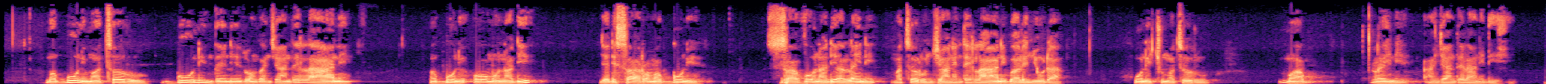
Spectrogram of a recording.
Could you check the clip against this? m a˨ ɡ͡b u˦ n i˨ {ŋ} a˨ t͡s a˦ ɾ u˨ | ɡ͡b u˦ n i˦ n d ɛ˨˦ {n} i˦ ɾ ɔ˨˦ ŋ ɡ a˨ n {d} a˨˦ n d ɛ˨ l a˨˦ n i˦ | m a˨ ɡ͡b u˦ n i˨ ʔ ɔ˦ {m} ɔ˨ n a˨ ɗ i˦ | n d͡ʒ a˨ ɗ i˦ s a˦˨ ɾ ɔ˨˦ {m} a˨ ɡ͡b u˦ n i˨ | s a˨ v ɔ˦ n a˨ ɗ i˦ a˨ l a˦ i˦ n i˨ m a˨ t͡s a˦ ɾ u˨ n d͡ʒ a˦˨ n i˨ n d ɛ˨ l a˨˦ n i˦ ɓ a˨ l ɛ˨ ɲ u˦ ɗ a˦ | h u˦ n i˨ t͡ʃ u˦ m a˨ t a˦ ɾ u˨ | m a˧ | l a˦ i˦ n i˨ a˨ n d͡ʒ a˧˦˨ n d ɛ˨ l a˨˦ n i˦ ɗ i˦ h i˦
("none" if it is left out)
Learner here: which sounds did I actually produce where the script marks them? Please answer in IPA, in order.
m, n, d͡ʒ, m, m

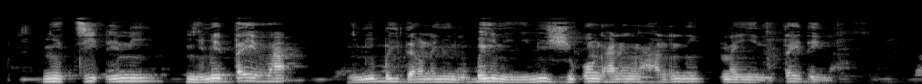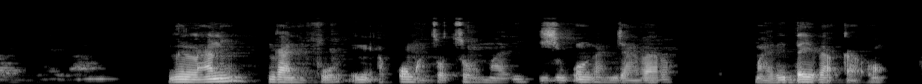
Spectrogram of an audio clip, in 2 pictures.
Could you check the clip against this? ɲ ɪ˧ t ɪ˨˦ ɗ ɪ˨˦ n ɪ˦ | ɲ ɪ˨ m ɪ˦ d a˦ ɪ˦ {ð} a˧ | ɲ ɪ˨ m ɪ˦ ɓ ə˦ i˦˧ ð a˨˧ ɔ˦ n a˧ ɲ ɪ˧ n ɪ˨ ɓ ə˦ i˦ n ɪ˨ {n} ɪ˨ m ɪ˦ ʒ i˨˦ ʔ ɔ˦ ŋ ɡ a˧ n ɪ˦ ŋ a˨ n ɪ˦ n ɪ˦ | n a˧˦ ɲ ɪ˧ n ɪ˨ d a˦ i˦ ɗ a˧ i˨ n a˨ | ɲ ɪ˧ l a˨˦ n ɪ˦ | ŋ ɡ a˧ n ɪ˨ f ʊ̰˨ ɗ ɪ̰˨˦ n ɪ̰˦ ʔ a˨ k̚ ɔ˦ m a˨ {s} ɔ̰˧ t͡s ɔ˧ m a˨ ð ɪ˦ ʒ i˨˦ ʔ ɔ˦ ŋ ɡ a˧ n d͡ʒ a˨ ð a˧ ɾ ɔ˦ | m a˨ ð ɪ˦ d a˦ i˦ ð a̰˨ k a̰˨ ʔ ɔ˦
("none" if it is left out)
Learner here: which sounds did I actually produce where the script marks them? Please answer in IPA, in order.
ð, ɲ, t͡s

